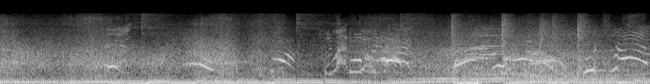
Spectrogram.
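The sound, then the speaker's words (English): Fast traffic speeding past a central reservation, a steady, loud roar of engines and tyres throughout, with voices over it. “Stuck on the central reservation, they watch the suddenly speeding traffic.”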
